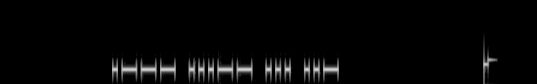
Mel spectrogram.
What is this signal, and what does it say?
Morse code, heard as a keyed tone, about 25 wpm, 700 Hz. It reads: J3SU
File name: practice / 25wpm / Four Letter-Number Combinations - 25wpm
